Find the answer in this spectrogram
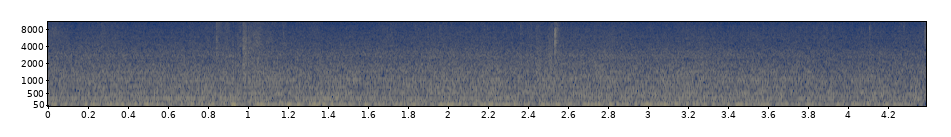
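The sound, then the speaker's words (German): A steady, loud drone with deep low-frequency rumble and a constant hum as a bus drives faster downhill with a slight tailwind on the A81 motorway, heard from inside with no talking. “Ich bin jetzt auf dem Abschnitt, wo ich mit meinem Bus auch mal ein bisschen schneller fahren kann, weil äh, es geht bergab und ich habe äh, ein kleines bisschen Rückenwind.”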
